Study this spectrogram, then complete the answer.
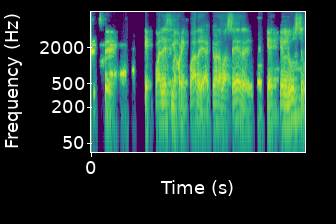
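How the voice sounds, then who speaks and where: A man talks at a moderate pace in a Mexican accent. The sound is dry and close, with no echo. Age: 30s. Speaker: photographer. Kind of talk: casual chat.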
